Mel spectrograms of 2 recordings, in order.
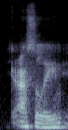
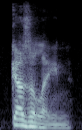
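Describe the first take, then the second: First: Said in the usual way. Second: "guzzling" said as guzz-o-leen, drawn out; Mad Max-style pronunciation. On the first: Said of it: "you don't pronounce". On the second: Shown as a demonstration. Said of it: "It's like how you don't pronounce".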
